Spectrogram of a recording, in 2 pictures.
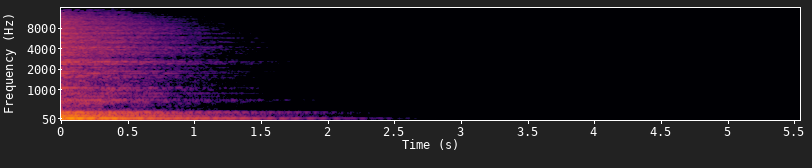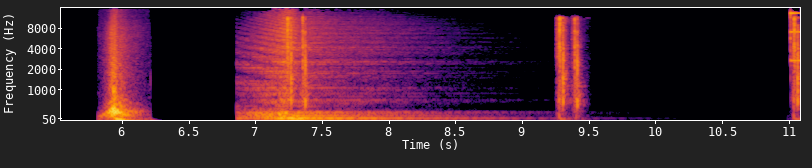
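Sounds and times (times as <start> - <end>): mouse double click: 9.3 - 9.5.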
